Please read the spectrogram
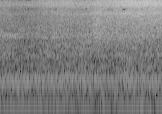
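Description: Steady mechanical hum with a constant hiss from equipment running in the room, holding level throughout with no sudden sounds.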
